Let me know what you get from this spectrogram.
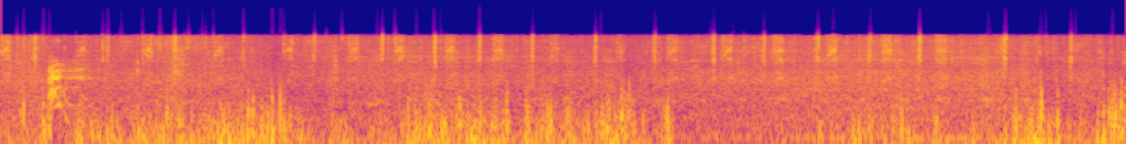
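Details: Diesel, a three-year-old Doberman Pinscher, in a complete and utter fit of excitement over bubbles, giving loud, rough, continuous deep vocalizing with snorting bursts and panting-like noise throughout, barely pausing.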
